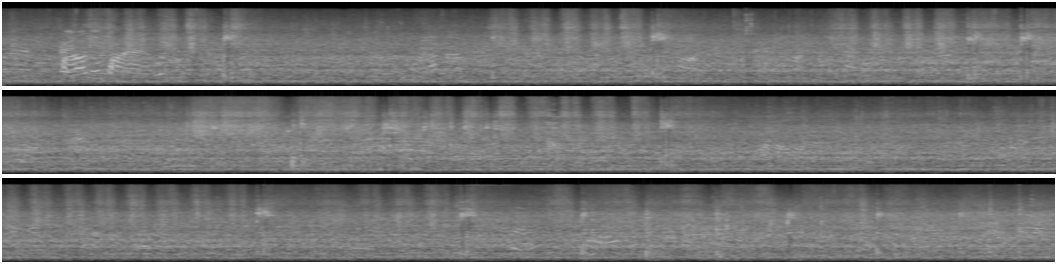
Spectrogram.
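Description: Wok stir-frying over a high gas flame: a steady sizzle and burner hiss, broken by quick runs of metal clicks and scrapes as a ladle works against the wok.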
